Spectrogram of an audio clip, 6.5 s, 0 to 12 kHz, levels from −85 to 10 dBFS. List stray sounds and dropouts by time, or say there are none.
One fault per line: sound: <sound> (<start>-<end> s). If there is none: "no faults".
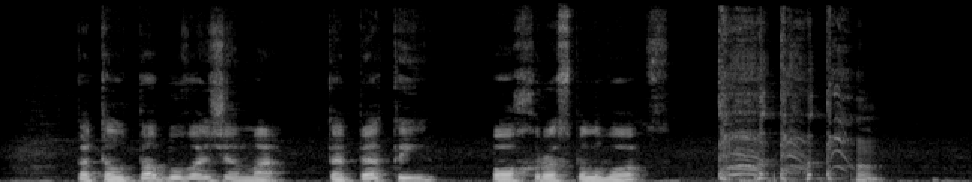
sound: cough (4.8-5.9 s)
